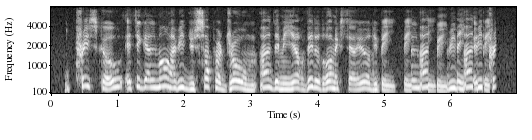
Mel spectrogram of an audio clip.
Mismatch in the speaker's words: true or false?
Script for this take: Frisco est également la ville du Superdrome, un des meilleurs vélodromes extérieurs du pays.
true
